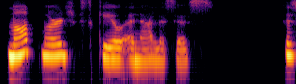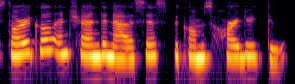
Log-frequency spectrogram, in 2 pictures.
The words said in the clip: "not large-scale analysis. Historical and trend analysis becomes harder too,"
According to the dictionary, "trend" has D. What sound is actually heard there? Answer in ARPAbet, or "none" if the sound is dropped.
D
